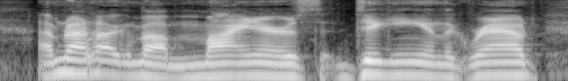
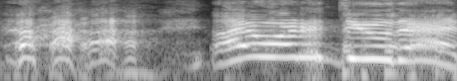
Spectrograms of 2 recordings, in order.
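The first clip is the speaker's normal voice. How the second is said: laughing shout; 11 semitones higher, much slower than usual. Real, not acted. Excited loud laughing quote.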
